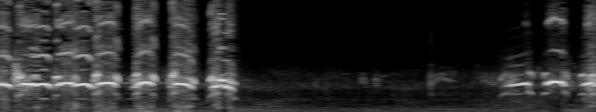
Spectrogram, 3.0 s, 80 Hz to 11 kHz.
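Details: At the Dunrovin Ranch nest on 25 July 2018, around 5:23 PM with a live fish present, an osprey gives a fast string of piercing whistled chirps, falls silent for over a second, then resumes with three more.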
